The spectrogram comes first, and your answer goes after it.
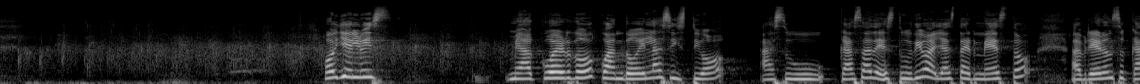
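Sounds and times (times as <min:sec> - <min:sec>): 
audience applause: 0:00.0 - 0:05.2
speech: 0:03.2 - 0:03.9, 0:05.1 - 0:11.3.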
